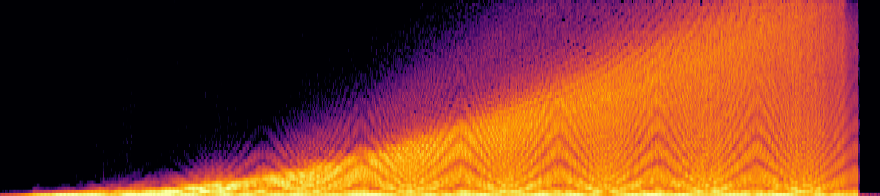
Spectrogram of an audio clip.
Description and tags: A thick, rich, chorused rising filter sweep with amplitude modulation from an original analog Korg Polysix synth.
filter, slow, synth, fat, mid, thick, fx, polysix, bleep, warm, analog, rise, korg, chorus, tremolo, sweep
